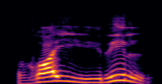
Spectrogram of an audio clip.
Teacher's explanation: রার নিচে জের চিকুন করে পড়তে হবে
